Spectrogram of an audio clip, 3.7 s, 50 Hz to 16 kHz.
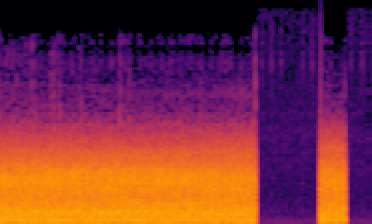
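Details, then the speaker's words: Loud, even hiss in RV aircraft headset over engine drone, cutting out twice, during takeoff; pilot on aircraft jacks and standby intercom, copilot on standby intercom only; noise at 1800 rpm and above, suspected radio; finding: headset static noise. "there's that noise you hear the noise yeah the static yeah it's tful isn't it yeah it's really loud yeah terrible that's from this radio"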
